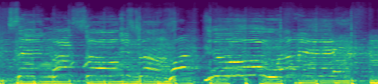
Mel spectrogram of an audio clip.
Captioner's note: none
